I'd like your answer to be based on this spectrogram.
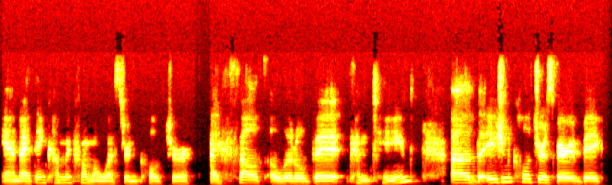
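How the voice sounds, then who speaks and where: A woman's voice: sits low, brisk, no echo. Guest, young American woman, reflective, hesitant, over a dull, dry call line. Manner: reflective, frequent ums and restarts. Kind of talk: remote interview. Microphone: phone app call.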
